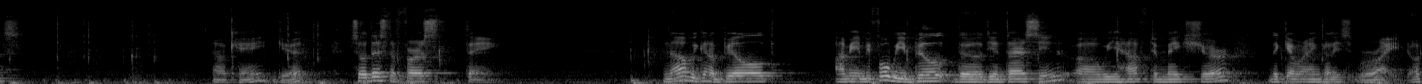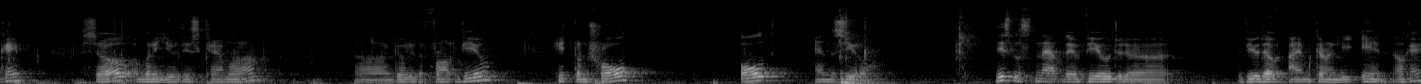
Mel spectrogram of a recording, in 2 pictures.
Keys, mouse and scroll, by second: 0.3 shift+middle click, 0.9 shift+middle drag, 1.6-2.5 shift+middle drag, 3.1 shift+middle drag, 3.6 shift+middle click, 4.0 ctrl+middle click, 4.4-6.0 middle drag, 6.0 click, 6.9-8.4 middle drag, 8.7 ctrl+middle click, 9.1-9.7 middle drag, 10.3 shift+middle drag, 10.9-12.2 ctrl+middle drag, 12.4 shift+middle click, 13.3 shift+middle click, 13.7 ctrl+middle click, 14.0 ctrl+middle click, 14.3 shift+middle click, 15.8 right click, 17.0 middle click, 17.8 KP_1, 22.5 ctrl+alt+KP_0.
